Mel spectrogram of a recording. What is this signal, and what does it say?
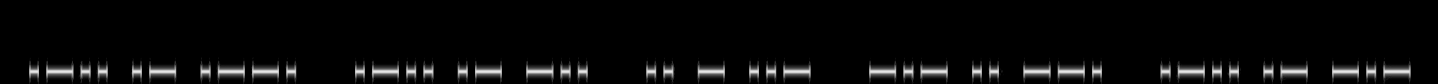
Morse code, heard as a keyed tone, about 14 wpm, 600 Hz. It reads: LAP LAD ITU KIG LAK
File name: Korte ord DK 14wpm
